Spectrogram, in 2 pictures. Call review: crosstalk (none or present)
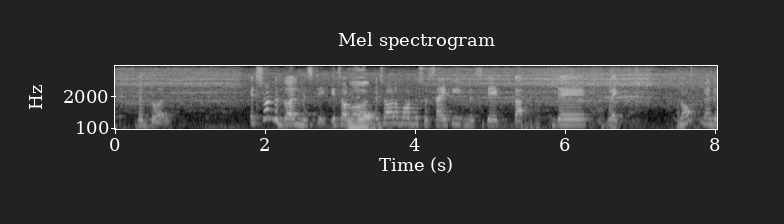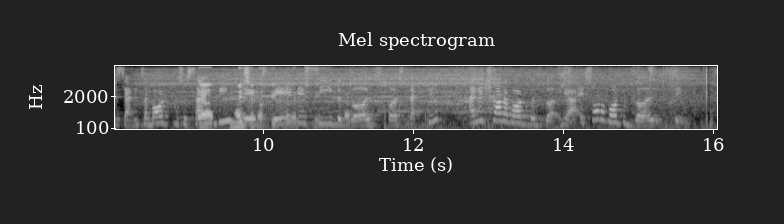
present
